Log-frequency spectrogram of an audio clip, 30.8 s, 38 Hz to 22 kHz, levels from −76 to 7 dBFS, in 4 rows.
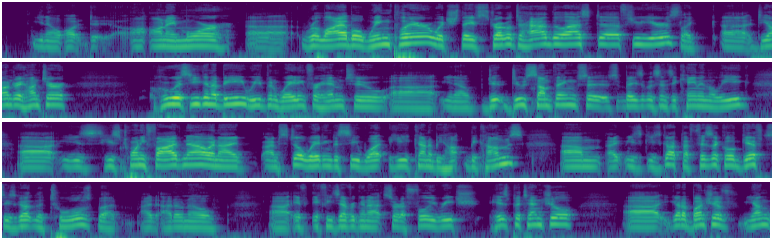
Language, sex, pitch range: English, male, 135-165 Hz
